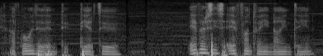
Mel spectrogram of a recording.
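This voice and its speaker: A Finnish man commentating a sim race in English, a second language for him, with a halting, stuttering delivery. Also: deep voice, a little mellow, faint music behind. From Finland. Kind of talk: live sim racing commentary.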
